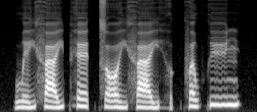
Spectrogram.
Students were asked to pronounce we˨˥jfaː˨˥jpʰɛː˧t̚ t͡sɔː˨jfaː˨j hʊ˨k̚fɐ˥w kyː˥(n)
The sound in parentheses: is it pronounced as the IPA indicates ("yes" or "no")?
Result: yes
